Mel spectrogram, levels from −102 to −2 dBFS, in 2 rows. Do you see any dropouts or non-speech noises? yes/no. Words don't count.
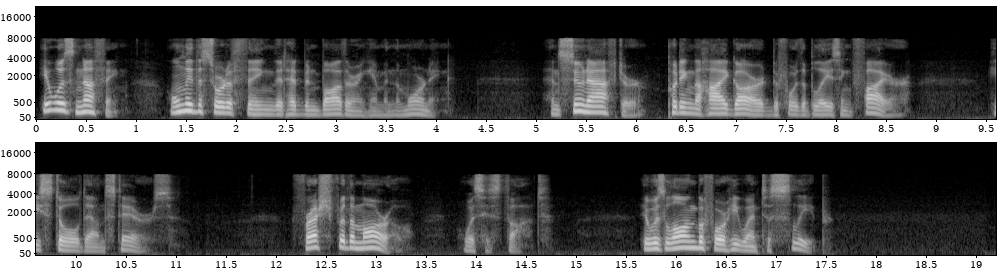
no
